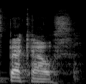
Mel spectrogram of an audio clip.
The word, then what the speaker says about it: Speckhals: Yeah, it's Speckhouse. It's uh, Speckhaus. – The Americanized way of saying a German name, at least.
